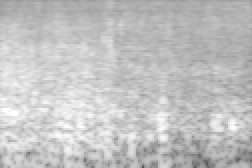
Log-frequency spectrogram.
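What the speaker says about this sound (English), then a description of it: "Very, very intense thunderstorm." Thunder rolls through a New York City thunderstorm, a loud, sustained low rumble over steady heavy rain, continuous and close for the whole stretch.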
